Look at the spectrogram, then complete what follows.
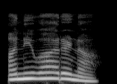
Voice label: "ಅನುವರ್ಣ", Kannada

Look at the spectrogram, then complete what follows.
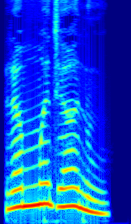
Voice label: "ರಮ್ಮಜಾನು", kannada

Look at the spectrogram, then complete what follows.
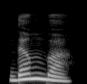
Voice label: "ದಂಬ", Kannada

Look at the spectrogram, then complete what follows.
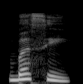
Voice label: "ಬೂಸಿ", Kannada

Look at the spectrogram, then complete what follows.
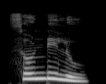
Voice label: "ಸೊಂಡಿಲು", kannada

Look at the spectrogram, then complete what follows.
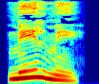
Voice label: "ಮೇಲ್ಮೈ", kannada

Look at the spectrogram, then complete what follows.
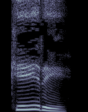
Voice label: "ಗೇರೆ", Kannada

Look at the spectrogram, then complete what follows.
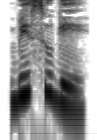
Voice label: "ಬೇಸಿಗೆ", Kannada

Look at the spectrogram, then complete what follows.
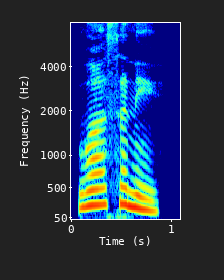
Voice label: "ವಸ್ನ", Kannada

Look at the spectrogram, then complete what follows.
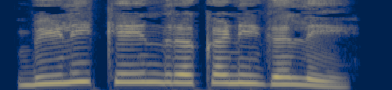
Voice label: "ಬಿಳಿಕೇಂದ್ರಕಣಿಗಲೆ", Kannada

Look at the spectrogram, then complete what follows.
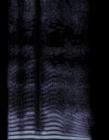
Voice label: "ಅವಗಾಹ", Kannada

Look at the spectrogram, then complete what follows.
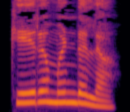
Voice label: "ಕೇರಮಂಡಲ", Kannada

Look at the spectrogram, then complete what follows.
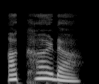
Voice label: "ಅಖಾಡ", Kannada

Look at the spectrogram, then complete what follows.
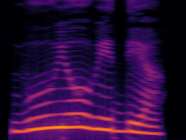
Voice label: "ಭೂಯೋವಿದ್ಯ", Kannada; bhūyōvidya; noun

